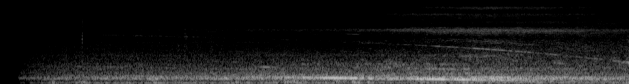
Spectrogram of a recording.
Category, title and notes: Soundscapes > Urban
final tram 32
finland, tram, hervanta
